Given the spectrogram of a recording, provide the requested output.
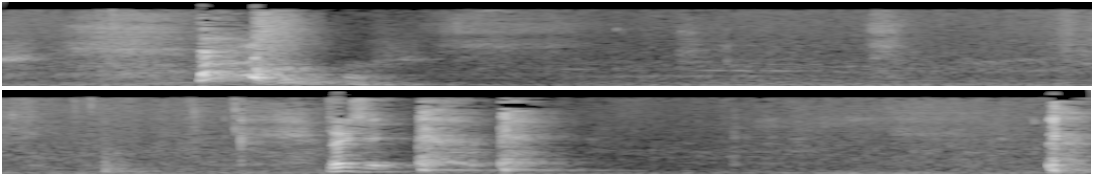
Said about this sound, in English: Why does a sneeze turn into a cough? Sometimes it comes together. Weird. You mean that you sneeze and cough at the same time? At the same time.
